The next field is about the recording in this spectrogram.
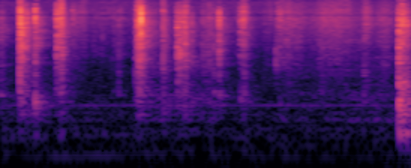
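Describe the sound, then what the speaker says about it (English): Tarot oracle cards, a Divine Doors Mini deck, shuffled by hand in quick papery riffles and slaps, close and crisp, with irregular bursts and short pauses. "All right, so first we are going to shuffle."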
